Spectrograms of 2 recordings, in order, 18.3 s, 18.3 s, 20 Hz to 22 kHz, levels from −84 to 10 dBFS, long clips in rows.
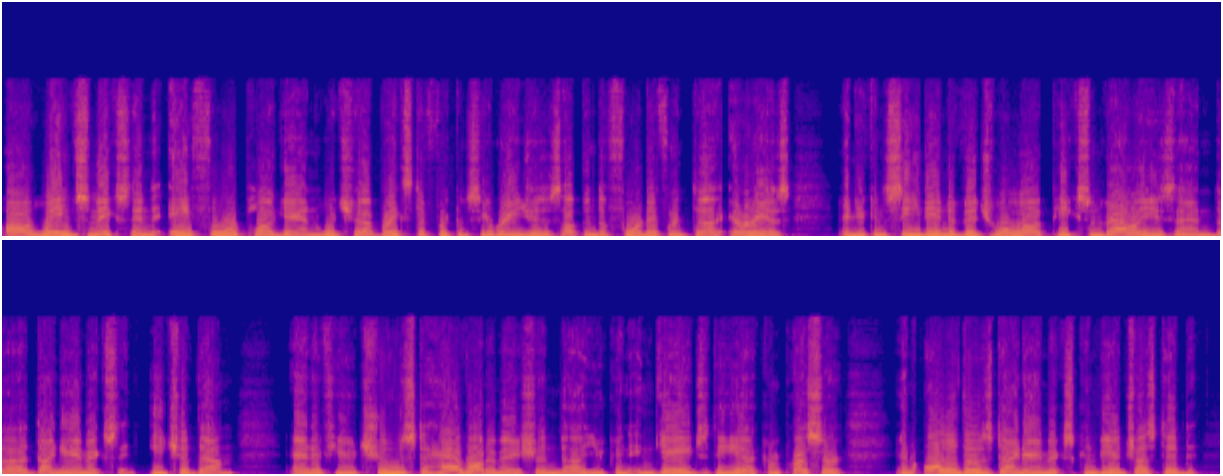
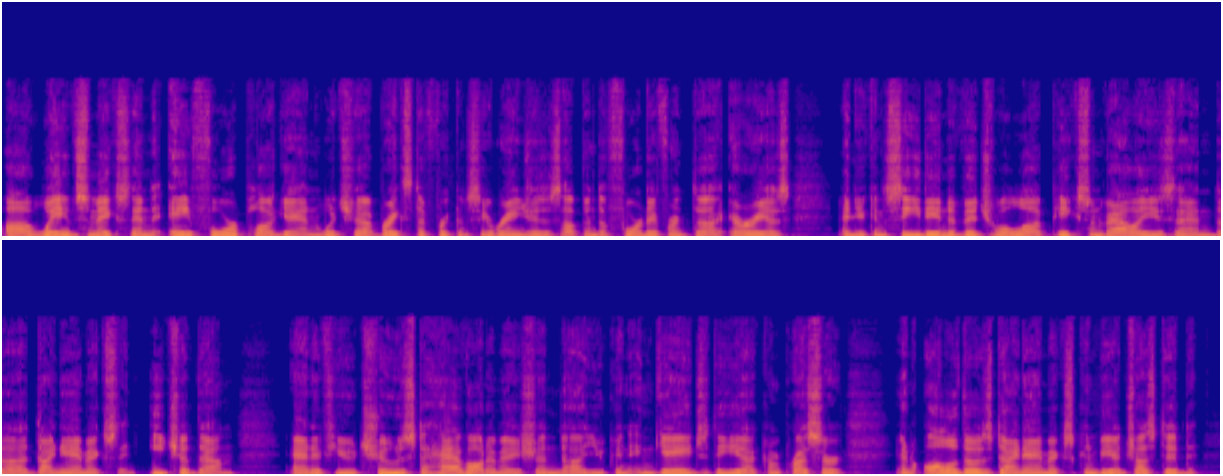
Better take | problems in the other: second | distortion; heavy; 18% of the sound clipped

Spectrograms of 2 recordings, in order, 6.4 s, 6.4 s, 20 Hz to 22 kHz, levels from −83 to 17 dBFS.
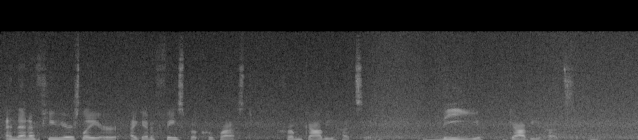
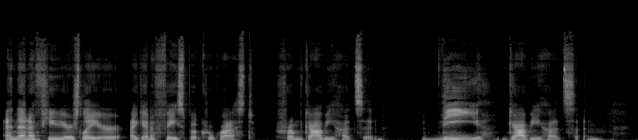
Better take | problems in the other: second | hiss; loud; throughout; 7 dB below the speech

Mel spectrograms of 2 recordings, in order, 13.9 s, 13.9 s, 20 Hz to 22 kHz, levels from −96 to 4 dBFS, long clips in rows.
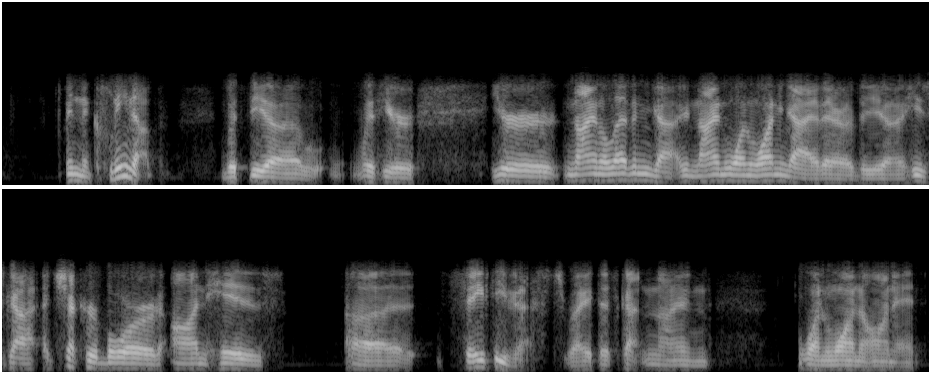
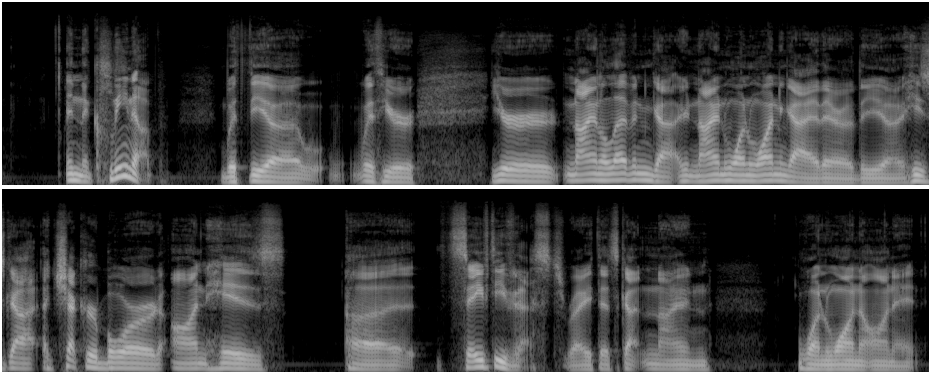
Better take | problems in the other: second | phone-call audio; poor line

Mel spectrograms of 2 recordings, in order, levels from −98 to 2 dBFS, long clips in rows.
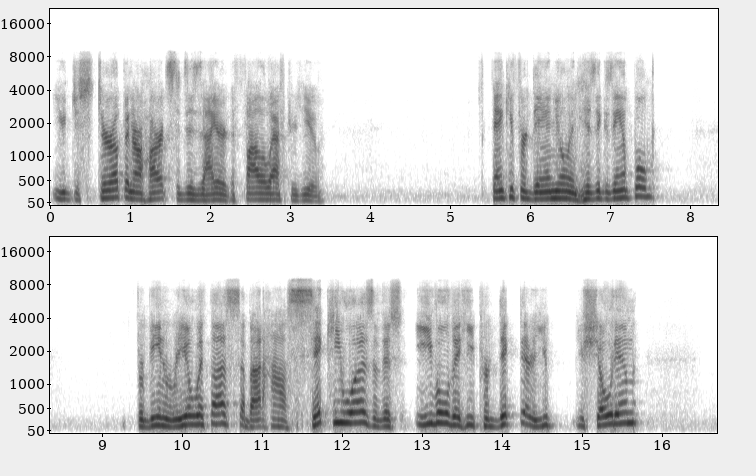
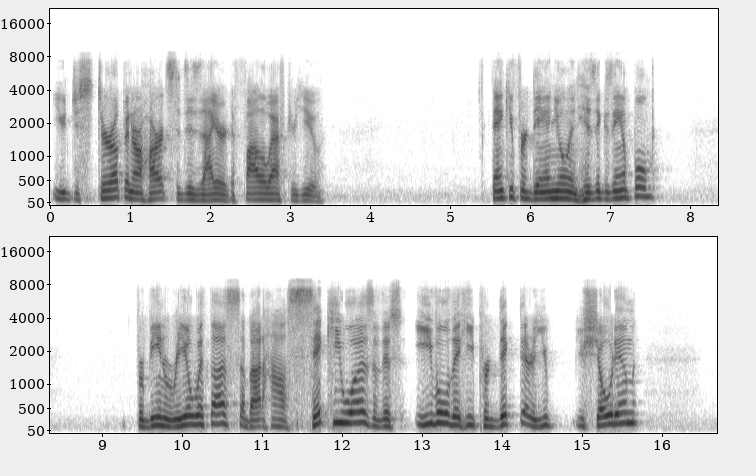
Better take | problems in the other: second | garbled, watery; badly; nothing above 7.5 kHz; slightly in the second

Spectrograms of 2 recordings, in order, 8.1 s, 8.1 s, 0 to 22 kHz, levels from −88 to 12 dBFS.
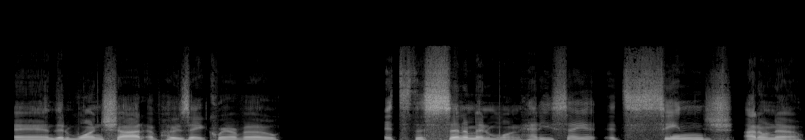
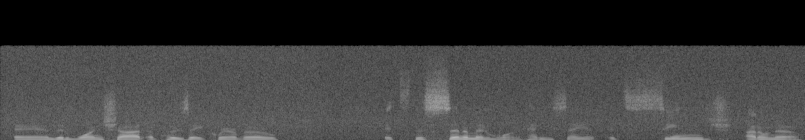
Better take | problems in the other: first | hiss; loud; throughout; 7 dB below the speech

